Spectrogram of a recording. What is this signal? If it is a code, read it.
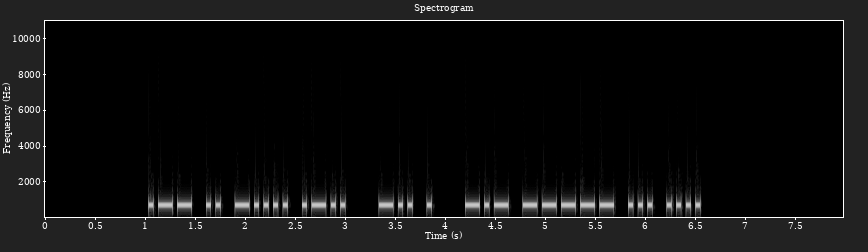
Morse code, heard as a keyed tone, about 25 wpm, 700 Hz. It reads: WI6L DE K0SH
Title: USA Callsign DE Callsign - 4 Characters - 25wpm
